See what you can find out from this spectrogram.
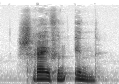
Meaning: inflection of inschrijven: 1. plural present indicative 2. plural present subjunctive
- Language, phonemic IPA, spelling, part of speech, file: Dutch, /ˈsxrɛivə(n) ˈɪn/, schrijven in, verb, Nl-schrijven in.ogg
